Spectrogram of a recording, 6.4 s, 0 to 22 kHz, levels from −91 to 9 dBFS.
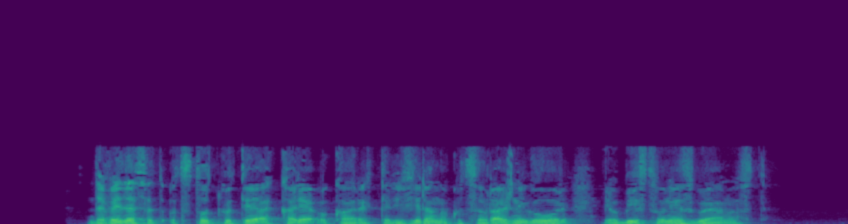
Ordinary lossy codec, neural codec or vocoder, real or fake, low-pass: AAC, 24 kbps; none; real; 19.8 kHz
